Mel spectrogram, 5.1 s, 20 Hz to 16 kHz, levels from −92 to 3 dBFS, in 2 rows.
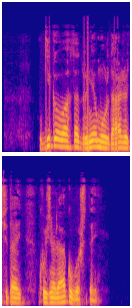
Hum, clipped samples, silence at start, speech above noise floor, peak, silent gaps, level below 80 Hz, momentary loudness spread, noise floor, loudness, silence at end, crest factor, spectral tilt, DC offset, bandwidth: none; under 0.1%; 0.75 s; 62 dB; 0 dBFS; none; -42 dBFS; 16 LU; -73 dBFS; -12 LUFS; 0.65 s; 14 dB; -7.5 dB/octave; under 0.1%; 10.5 kHz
